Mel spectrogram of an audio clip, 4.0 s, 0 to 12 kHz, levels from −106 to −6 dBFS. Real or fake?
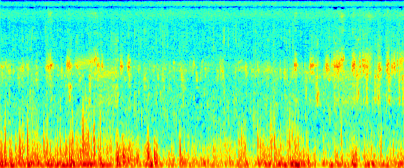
real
